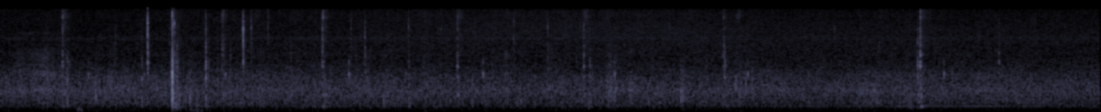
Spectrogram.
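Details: Quiet outdoor background hiss with scattered sharp clicks and taps, like footsteps or knocks, and no animal voice.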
